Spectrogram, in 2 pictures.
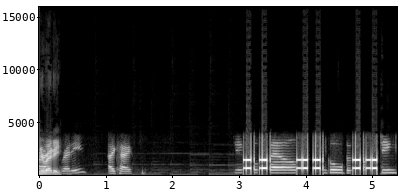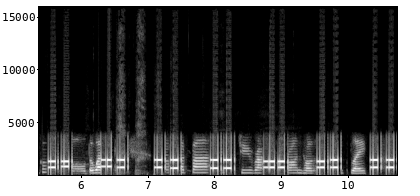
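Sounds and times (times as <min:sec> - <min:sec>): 
speech: 0:00.0 - 0:01.6, 0:02.9 - 0:10.7
phone keypad tones playing a tune: 0:03.0 - 0:10.7.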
